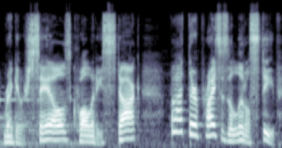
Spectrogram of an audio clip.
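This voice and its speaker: A man voicing a polite, easygoing young fixer in an anime-style video game, explaining things calmly and tactfully. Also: fairly high pitch, normal speed. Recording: game music behind.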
